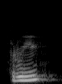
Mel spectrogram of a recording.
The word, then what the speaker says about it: three: mas ciência pronuncia fruir o th ele tem um som diferente no inglês o som é ponta dos dentes você vai colocar a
